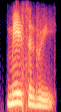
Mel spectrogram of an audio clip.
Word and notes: masonry: Indian

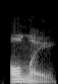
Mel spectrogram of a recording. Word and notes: only: American English

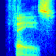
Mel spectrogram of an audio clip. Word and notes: faze: American English

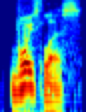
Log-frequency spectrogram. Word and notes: voiceless: American English

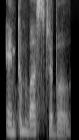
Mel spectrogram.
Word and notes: incombustible: Indian

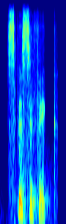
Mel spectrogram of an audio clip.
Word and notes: specific: Indian

